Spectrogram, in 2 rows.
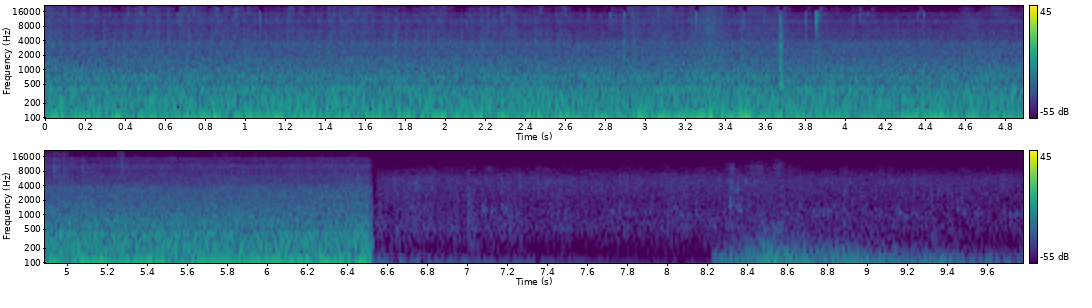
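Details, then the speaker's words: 4th gen Toyota 4Runner: deep pulsing in-cab rumble-strip vibration at low speed and low rpm under light throttle on a smooth slight uphill; torque converter shudder, fixed with Shudderfixx. "like you can see I mean this is why they give it the name a rumble strip uh transmission issue I mean that's exactly what it sounds like"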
